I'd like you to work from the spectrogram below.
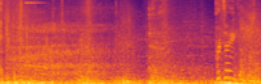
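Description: Booming Confringo spell blasts erupt in the Hogwarts Legacy game, several heavy thumps and rumbling explosions over a few seconds while someone talks excitedly over the action.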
